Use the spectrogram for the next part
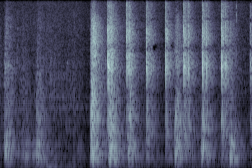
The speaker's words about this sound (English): Do you hear what I hear? Yeah, it's a tapping sound from outside the window.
